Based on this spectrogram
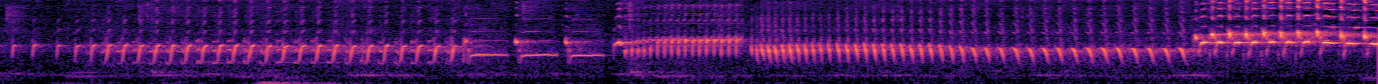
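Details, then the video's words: Canary singing: long rapid rolling trills of pulsed notes, broken by a few clear whistles and a buzzy passage, ending in a fast high-pitched trill, with a faint low bump early on. "canary singing video"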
